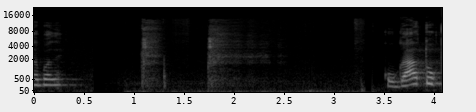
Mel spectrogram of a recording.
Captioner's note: wheeze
